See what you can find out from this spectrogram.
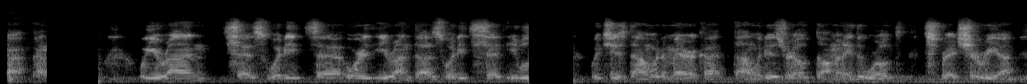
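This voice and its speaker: Low-voiced, assertive man debating. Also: sharp tone. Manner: assertive, argumentative, with many restarts. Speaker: debate participant. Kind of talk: heated online debate. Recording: echoey room, distant from mic, faint noise.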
